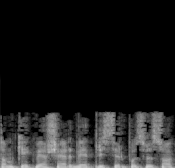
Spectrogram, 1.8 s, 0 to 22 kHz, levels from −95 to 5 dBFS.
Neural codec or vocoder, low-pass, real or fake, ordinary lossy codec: codec, 16 kHz, 4.8 kbps, FACodec; 7.2 kHz; fake; MP3, 32 kbps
